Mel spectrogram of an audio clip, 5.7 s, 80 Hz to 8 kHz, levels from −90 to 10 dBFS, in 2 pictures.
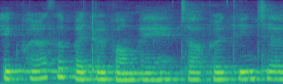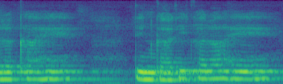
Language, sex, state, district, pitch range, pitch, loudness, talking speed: Hindi, female, Arunachal Pradesh, Papum Pare, 200-215 Hz, 210 Hz, -15 LUFS, 160 wpm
